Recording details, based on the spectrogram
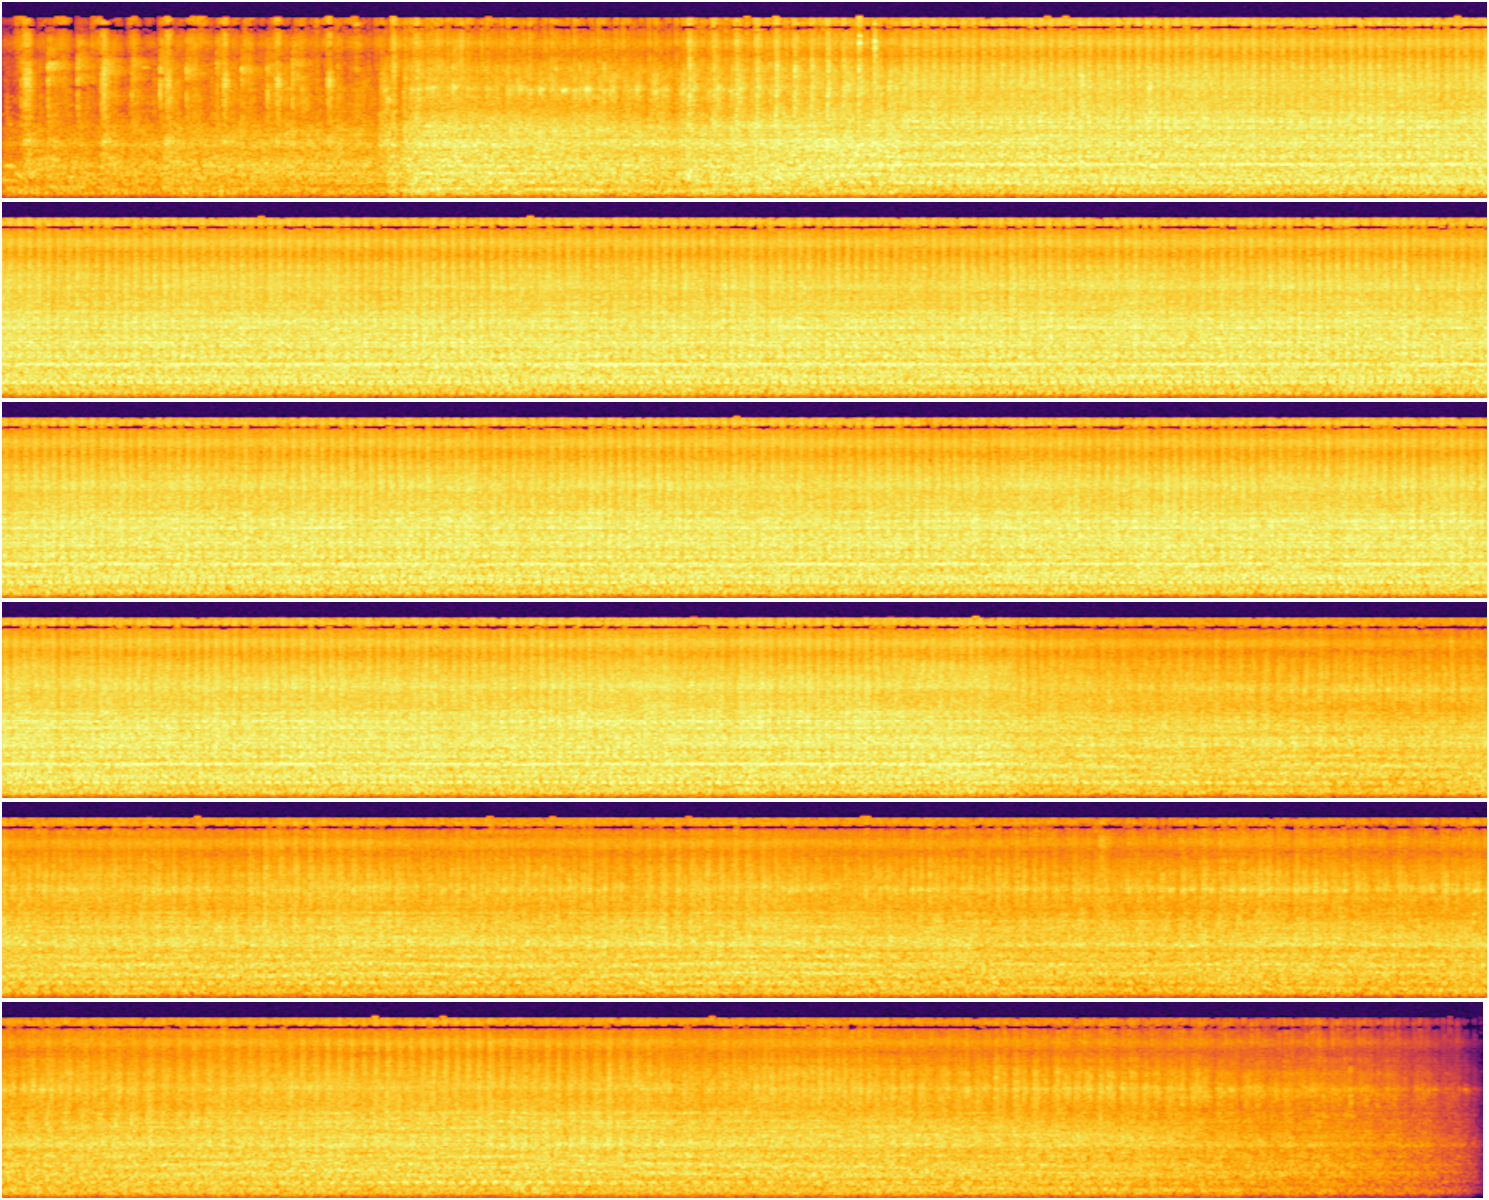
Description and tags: small motor boat in river hooghly of west bengal carrying passenger and other things.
